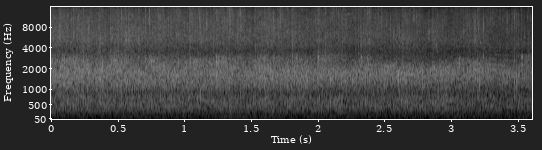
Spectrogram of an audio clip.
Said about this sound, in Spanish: Jesús tiene la última palabra. Den un aplauso al Señor en esta mañana. Aleluya.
